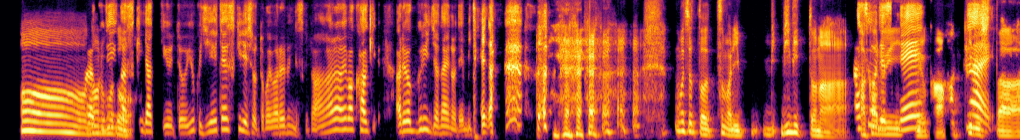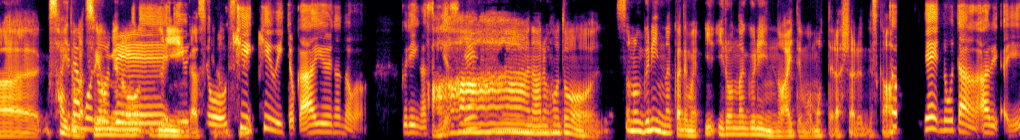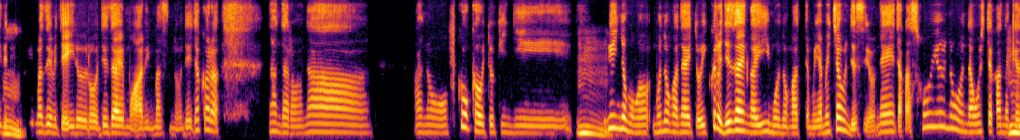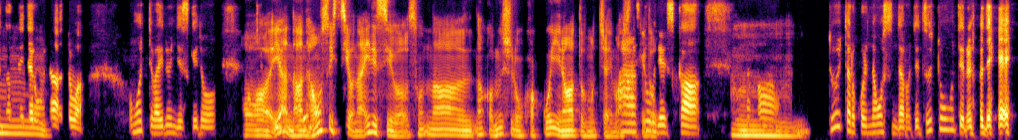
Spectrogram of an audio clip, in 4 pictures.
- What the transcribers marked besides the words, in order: laugh; chuckle; unintelligible speech; tapping; unintelligible speech; other background noise; laughing while speaking: "思ってるので"
- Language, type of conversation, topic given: Japanese, advice, 限られた予算でおしゃれに見せるにはどうすればいいですか？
